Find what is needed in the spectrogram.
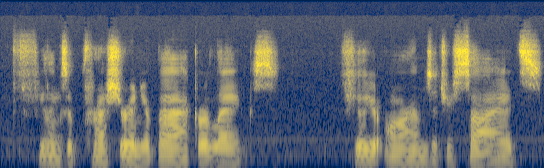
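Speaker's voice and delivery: calm, measured meditation voice with long pauses; guided meditation. Acted. Parent leading kids through bedtime meditation, calm and measured. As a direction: guide them unhurriedly into awareness of the breath, leaving space between phrases.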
